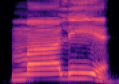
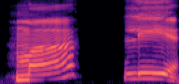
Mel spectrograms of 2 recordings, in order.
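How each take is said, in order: First: Said in the usual way. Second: "Mali" split into two long syllables. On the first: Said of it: "तो मिलके बन जाएगा". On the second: Shown as a demonstration. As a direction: draw out मा, pause, then ली in "Mali". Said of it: "एक एक अक्षर का उच्चारण". ("माली" को तोड़कर, मा... ली)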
